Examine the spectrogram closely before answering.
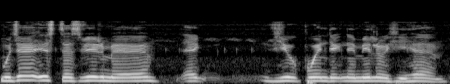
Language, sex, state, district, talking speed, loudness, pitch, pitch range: Hindi, male, Arunachal Pradesh, Lower Dibang Valley, 145 wpm, -14 LUFS, 160 Hz, 155-170 Hz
